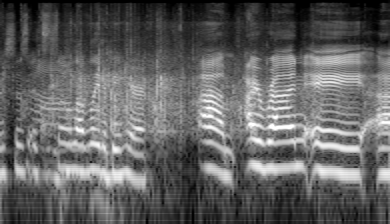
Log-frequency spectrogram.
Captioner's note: applause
